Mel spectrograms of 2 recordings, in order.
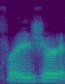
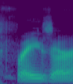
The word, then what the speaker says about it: Fraser: handle this for how i say it wrong it's not frasier it's fraser i know uh how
